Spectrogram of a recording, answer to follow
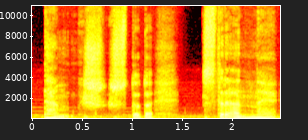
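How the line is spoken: Stammering. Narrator (Russian): заикаясь, проговорила Лика

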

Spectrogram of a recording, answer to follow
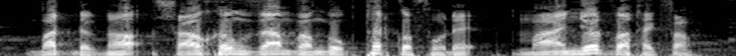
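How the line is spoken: Stern question with snort. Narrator (Vietnamese): Vi thừa tướng hừ một tiếng nghiêm giọng hỏi

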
